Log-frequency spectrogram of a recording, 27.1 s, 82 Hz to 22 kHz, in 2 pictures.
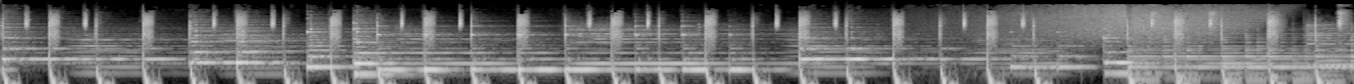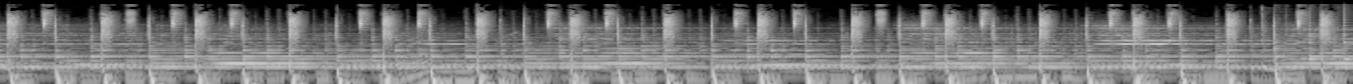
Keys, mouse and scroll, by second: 0.4 click, 1.2 click, 2.6 click, 3.0 click, 3.6 ctrl+c, 4.4 click, 4.9 ctrl+v, 5.6 click, 6.0 ctrl+v, 6.6 click, 7.2 ctrl+v, 7.5 scroll, 8.6 scroll, 8.7 click, 9.0 ctrl+v, 10.9 click, 11.9 click, 17.2 click, 22.8 click, 22.9 click, 23.8 click, 24.4 click, 26.7 click.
